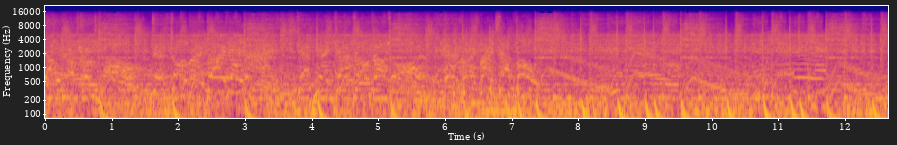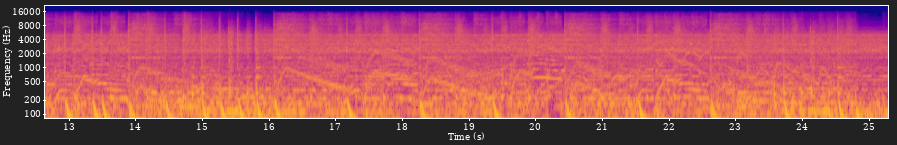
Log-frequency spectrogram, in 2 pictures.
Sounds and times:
Angry music: 0.0s - 25.3s.

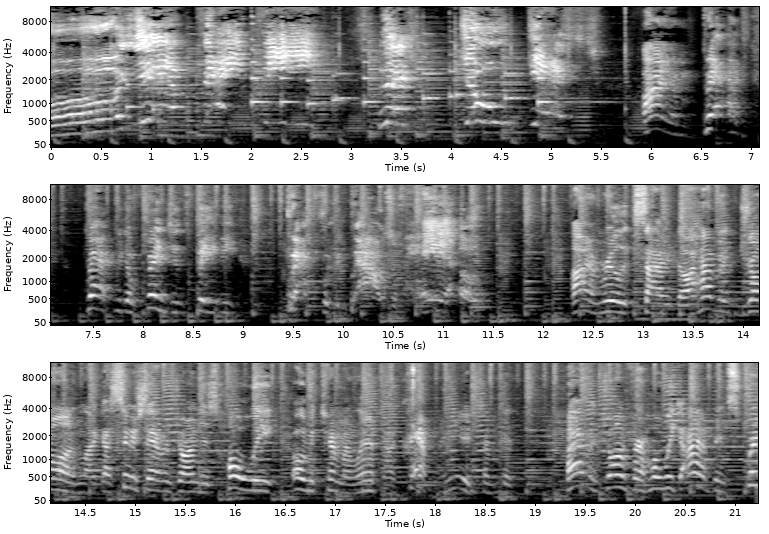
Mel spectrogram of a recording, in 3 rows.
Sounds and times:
Speech: 0.0s - 11.5s, 12.3s - 21.2s
Music: 0.0s - 21.2s.

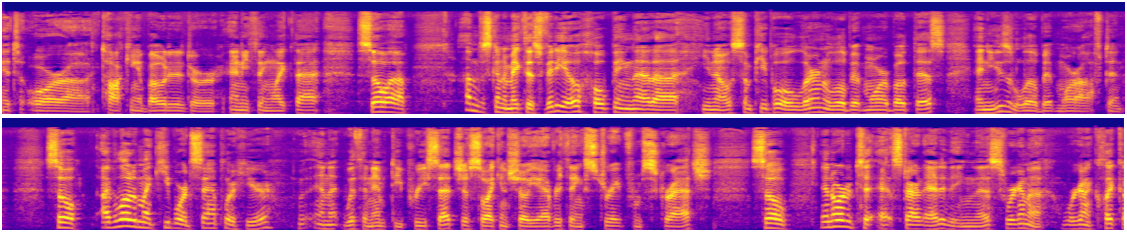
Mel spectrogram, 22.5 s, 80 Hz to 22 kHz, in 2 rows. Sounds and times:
Speech: 0.0s - 22.4s.

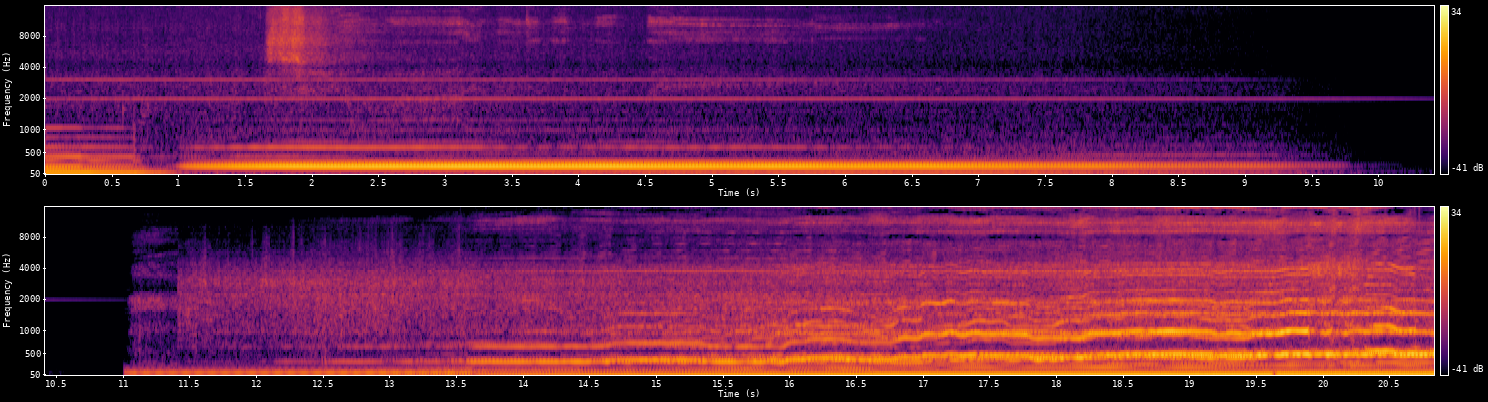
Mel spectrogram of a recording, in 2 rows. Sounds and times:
Music: 0.0s - 9.9s, 11.0s - 20.8s
Inside, small room: 0.0s - 20.8s.

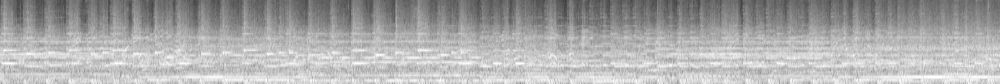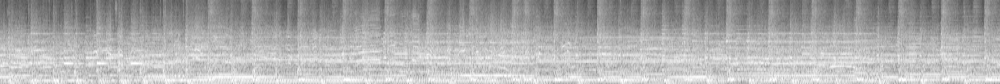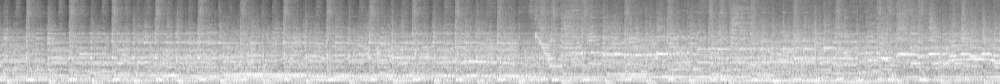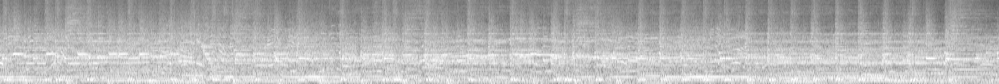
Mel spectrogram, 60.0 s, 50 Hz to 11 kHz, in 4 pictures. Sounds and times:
Crowd: 0.0s - 59.9s
Music: 0.0s - 59.9s.

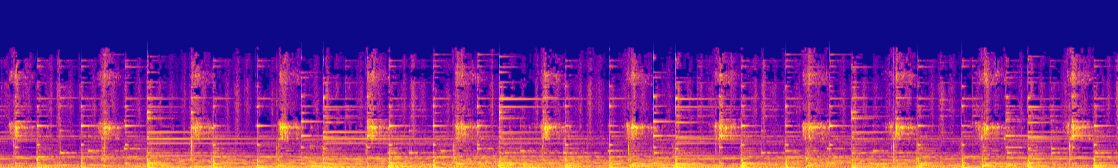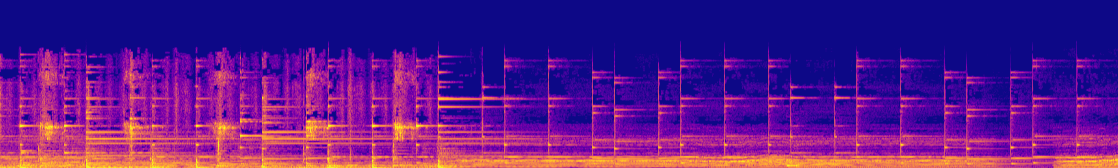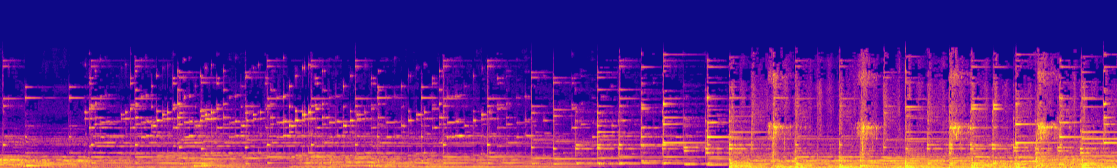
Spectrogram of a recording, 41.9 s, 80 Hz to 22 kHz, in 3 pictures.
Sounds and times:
Glockenspiel: 0.0s - 41.9s.

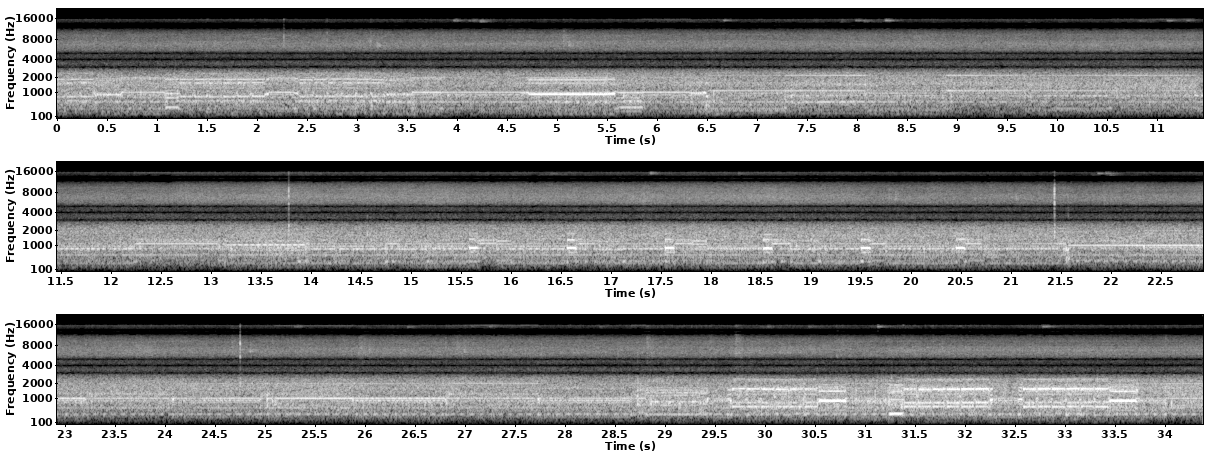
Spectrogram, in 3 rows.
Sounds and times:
Printer: 0.0s - 34.3s.

